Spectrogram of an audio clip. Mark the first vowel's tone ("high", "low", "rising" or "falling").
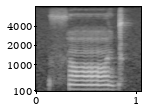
low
